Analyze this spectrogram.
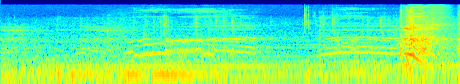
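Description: A creature groans and snarls nearby.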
